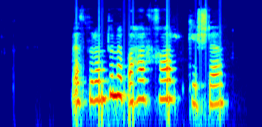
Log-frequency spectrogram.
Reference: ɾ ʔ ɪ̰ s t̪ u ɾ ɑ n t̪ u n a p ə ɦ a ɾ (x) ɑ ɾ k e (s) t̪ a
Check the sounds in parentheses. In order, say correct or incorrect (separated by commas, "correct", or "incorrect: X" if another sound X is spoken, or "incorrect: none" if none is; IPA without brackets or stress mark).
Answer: correct, incorrect: ʃ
